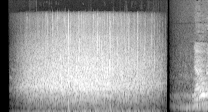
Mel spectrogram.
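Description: Applause from a crowd, many quick claps, fading in and then cutting off abruptly after about three seconds.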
